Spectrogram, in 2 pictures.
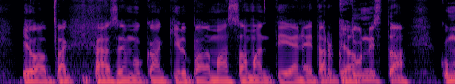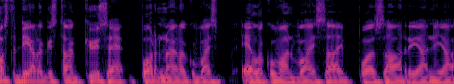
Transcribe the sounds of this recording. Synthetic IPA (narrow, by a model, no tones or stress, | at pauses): joːpæpæːs̬eːmukɑːŋkilpɑilemɑːnsɑmɑnt̪ieneit̪ɑrʋikːut̪unːist̪ɑːkumːɑst̪ɑdiɑloɡist̪ɑoŋkysepornoelokuʋɑis | ḛlokuʋɑnʋɑisɑipːuɑsɑːriɑnjɑ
